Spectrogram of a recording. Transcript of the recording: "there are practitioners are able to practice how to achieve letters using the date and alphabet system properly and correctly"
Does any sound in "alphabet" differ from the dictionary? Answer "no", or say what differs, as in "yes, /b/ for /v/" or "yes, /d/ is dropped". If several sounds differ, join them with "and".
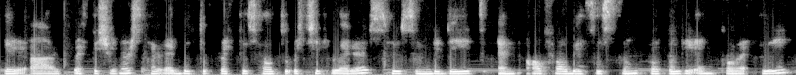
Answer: yes, /w/ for /l/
